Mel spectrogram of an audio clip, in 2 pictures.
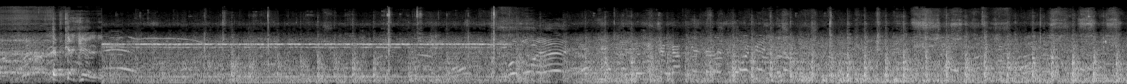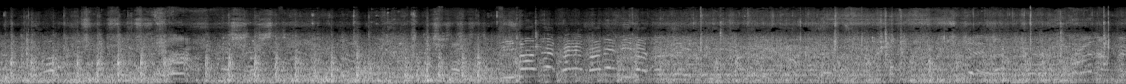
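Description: Men shout close by amid a scrum of horses.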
